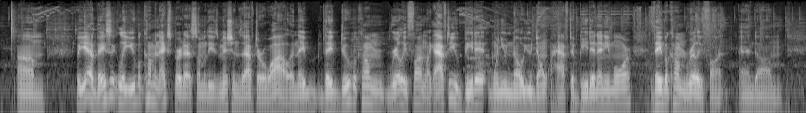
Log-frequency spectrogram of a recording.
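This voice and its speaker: Noticeable background noise sits behind the speaker. He is a man with lively intonation. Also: medium pitch for a man, fairly quick pace. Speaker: gaming YouTuber. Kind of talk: gaming commentary. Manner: halting, stuttering with many fillers; slightly fast.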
